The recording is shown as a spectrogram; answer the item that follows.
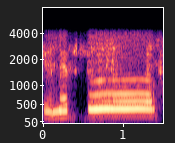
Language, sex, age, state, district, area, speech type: Assamese, male, 60+, Assam, Golaghat, rural, conversation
